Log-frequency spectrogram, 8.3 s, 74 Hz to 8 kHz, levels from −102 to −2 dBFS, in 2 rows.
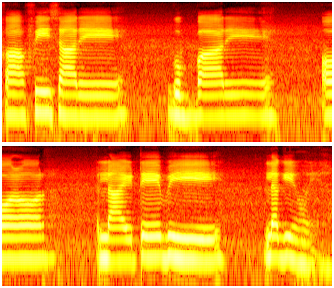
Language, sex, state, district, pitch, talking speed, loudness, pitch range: Hindi, female, Rajasthan, Jaipur, 185 Hz, 65 wpm, -15 LUFS, 175-190 Hz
